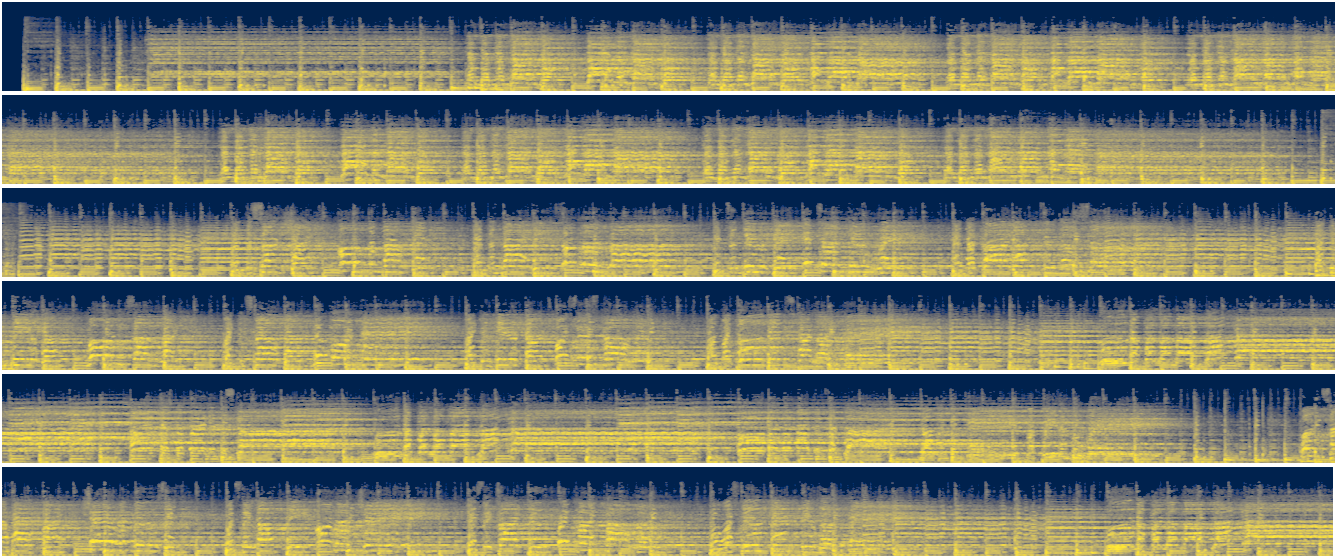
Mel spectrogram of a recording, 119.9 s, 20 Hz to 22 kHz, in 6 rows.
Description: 【轻音乐专辑】
他在60年代以男女混声的轻快合唱，配上轻松的乐队伴奏，翻唱了无数热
